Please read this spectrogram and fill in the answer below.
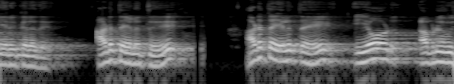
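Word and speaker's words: יוד: சாத்தானை அடையாளப்படுத்துகிற எழுத்தாக இருக்கிறது அடுத்த எழுத்து அடுத்த எழுத்தை யோடு அப்படின்னு உச்சரிக்கிறோம் பத்தாவது எழுத்தை யோ அப்படின்னு உச்சரிக்கிறோம் இந்த யோ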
